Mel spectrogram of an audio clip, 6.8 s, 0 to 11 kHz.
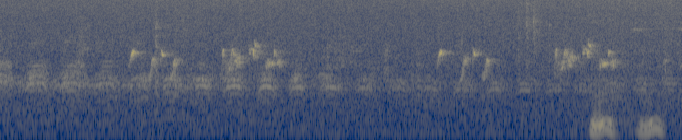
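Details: Competitive singing of red-whiskered bulbul during trapping, 2 October 2016; several short warbled phrases of bright slurred notes repeat over a steady hum, followed near the end by a deeper, wavering low sound.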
